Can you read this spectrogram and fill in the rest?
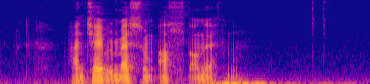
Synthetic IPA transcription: ha̰nt͡ɕʰɛjpəɹmɛsʊma̰l̥t̪a̰wnɛːt̪nɪ̰n

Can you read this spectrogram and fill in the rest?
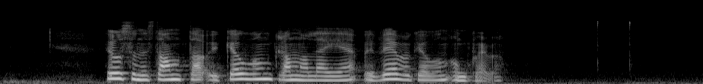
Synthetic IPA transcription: hʉːsənəst̪ɑnt̪ɑʔo̰ːiːɡ̥œʉənɡɾɑnɑlæɪəʔo̰ːiːʋeːʋəɡœʊənʔʊmkʰʋæ̰ɹʋə̰

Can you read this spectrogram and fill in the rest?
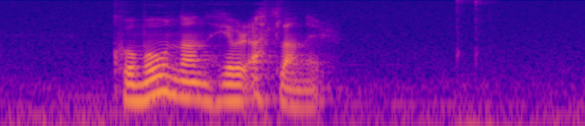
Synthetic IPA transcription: kʰʊmuːnanɦɛːʋɪɾʔa̰ht̪la̰nɪ̰ɹ

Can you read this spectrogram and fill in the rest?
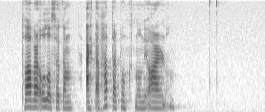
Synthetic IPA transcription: t̪ʰɔːʋaɹo̰ːwlɔshœkanajht̪a̰ʋhat̪ːaɹpʰʊŋ̥kt̪nʊniʔɑːɹɪnʊ̰n

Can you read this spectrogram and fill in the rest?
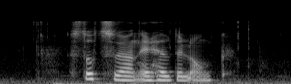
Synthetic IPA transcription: st̪ɔt̪søɑnʔæːɾɦɛld̪əlʔɔ̰ŋk

